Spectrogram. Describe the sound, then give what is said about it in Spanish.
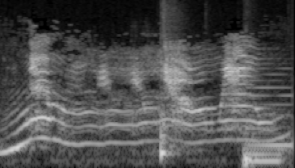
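A tomcat chasing a female kitten meows in one long, loud cry that rises in pitch, then lets out a couple of shorter, sharper cries. “Qué vida fácil la de este gato sin vergüenza, sin una puta contradicción.”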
